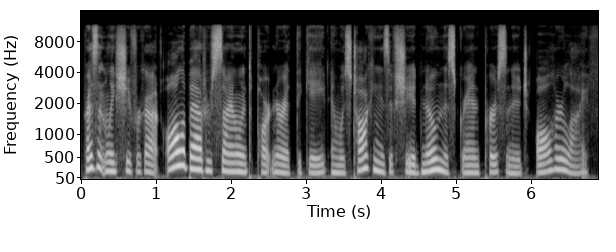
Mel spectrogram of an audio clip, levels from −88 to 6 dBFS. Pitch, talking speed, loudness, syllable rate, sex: 195 Hz, 215 wpm, -18 LUFS, 5.3 syllables/s, female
